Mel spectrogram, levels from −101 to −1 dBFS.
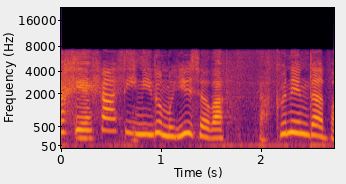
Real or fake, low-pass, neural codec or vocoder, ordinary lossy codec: fake; 7.2 kHz; codec, 16 kHz, 0.5 kbps, X-Codec, HuBERT features, trained on LibriSpeech; none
